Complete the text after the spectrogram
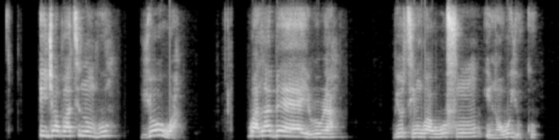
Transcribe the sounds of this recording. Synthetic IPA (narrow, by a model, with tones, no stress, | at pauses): i˧d͡ʒɔ˧ba˧ti˦nũ˦˧bu˦ | joː˦˨wa˨ | wa˧la˦bɛ˦˨i˨ɾu˧ɾa˧ | bi˨˦o˦ti˧ñ̩˦wa˧o˧wo˦fũ˦i˦˨nã˨˦wo˦jo˨ku˦˨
